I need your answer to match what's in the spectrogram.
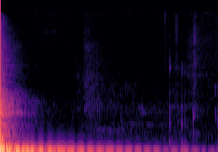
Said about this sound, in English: Goes into the outhouse and slams the door.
